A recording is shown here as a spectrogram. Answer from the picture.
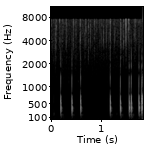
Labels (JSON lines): {"label": "biophony, knock croak", "recorder": "SoundTrap 300"}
